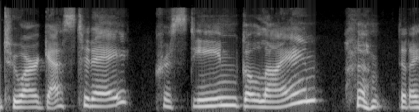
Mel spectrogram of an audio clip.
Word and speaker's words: Gollayan: having me and uh saying my name correctly pronouncing my name correctly uh yes Christine Goan uh currently I am a program manager in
